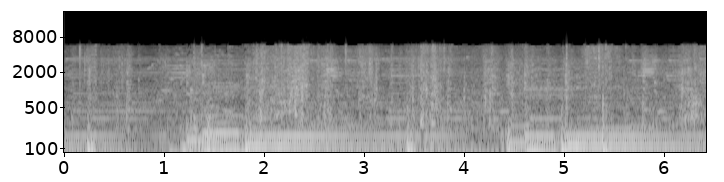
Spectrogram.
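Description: Background music with a sustained deep bass line that changes note every second or so and regular drum hits.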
